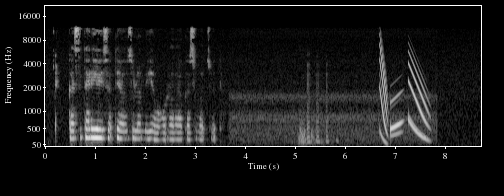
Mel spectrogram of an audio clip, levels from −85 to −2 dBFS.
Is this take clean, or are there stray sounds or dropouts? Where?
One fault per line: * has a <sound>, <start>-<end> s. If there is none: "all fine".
* has a laugh, 4.9-5.9 s
* has a chirp, 6.7-7.7 s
